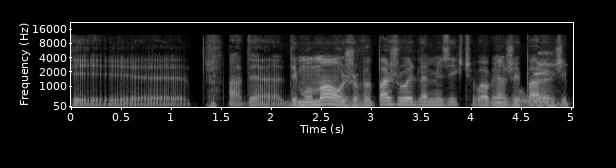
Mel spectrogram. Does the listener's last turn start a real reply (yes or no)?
no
